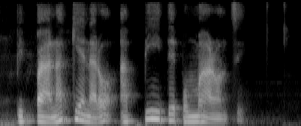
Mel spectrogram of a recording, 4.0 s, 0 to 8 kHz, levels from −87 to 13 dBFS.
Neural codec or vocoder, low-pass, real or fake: codec, 24 kHz, 0.9 kbps, DualCodec; 7.2 kHz; fake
